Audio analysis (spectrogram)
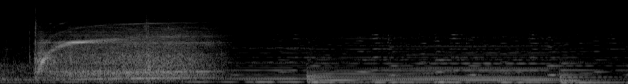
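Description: An electric mixer whirs through vegan cream cheese with lemon juice and vanilla, a loud motor whine that settles into a steady hum and shifts pitch twice, with no talking.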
